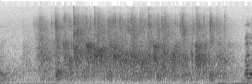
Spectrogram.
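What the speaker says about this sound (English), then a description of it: "So let's clap for them." Applause rises from the audience at an agriculture trade event on Ugandan exports to Europe, a dense, fairly loud wash of clapping that fills the room for a few seconds.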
